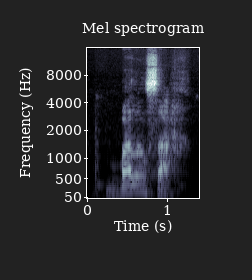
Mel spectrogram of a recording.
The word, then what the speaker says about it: balançar: Quando a palavra não tem acento e ela termina em R ou L, a sílaba tônica é a última?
